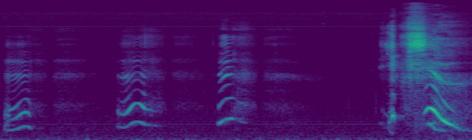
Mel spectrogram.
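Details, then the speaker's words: Simulated sneezing in a character-voiced mouse skit: three rising squeaky in-breaths followed by one sharp, high-pitched acted sneeze burst, then "Oh no. Not again." "achoo! Oh dear. Uh, excuse me. Oh, I held back. Not one. Uh, achoo! Oh no. Not, not again."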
